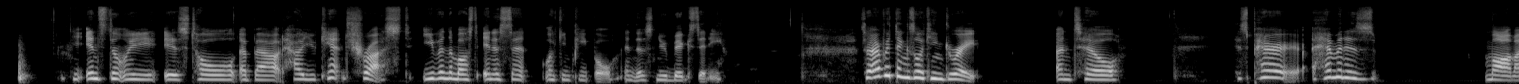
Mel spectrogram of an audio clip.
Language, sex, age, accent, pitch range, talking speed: English, female, 10-29, American, 220-280 Hz, 120 wpm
